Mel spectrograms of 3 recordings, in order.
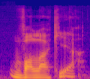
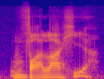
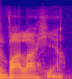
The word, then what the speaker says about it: Wallachia: You might also hear it as Wallachia. That's not how you actually pronounce it as a Romanian from that region, actually. This is just like the anglicization, basically, of the term. The correct way to pronounce it is Wallachia. No wa and no cha either. It's Wallachia.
